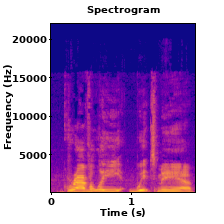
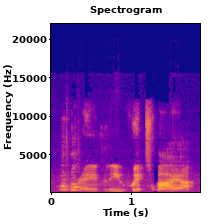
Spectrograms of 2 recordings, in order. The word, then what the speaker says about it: Bravely Whitmire: advice and next up gravelly whitmere please introduce yourself to the people yes hello i am great you made me mispronounce my own name bravely whitmire and i run the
